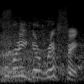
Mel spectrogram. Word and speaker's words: frigorific: Should pronounce it frigorific, probably.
